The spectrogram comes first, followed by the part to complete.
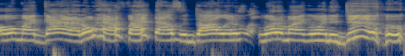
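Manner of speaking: high freaked-out alarm. Retelling own thoughts on waking to news of stolen stuff: imitating own panic. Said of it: "And I was really freaking out".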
